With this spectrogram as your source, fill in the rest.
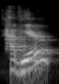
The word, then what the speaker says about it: Javier: Our next one is from, and excuse me if I pronounce this improperly, but it's Javier, I believe. The J is an H, I think.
